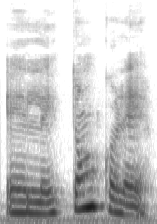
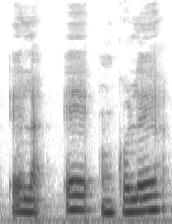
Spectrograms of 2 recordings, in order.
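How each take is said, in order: First: "Elle est en colère" with the T of "est" sounded and linked into "en", as "è-ten"; liaison with T. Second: "Ela é en colère" with no T sound, "é" run straight into "en"; no liaison. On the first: Teacher shows students the correct liaison from T to vowel. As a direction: join the T of "est" onto "en". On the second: Teacher shows students the wrong form without liaison. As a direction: say "é en" with no T linking the words. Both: Shown as a demonstration. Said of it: "Fazendo a liaison do T com".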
